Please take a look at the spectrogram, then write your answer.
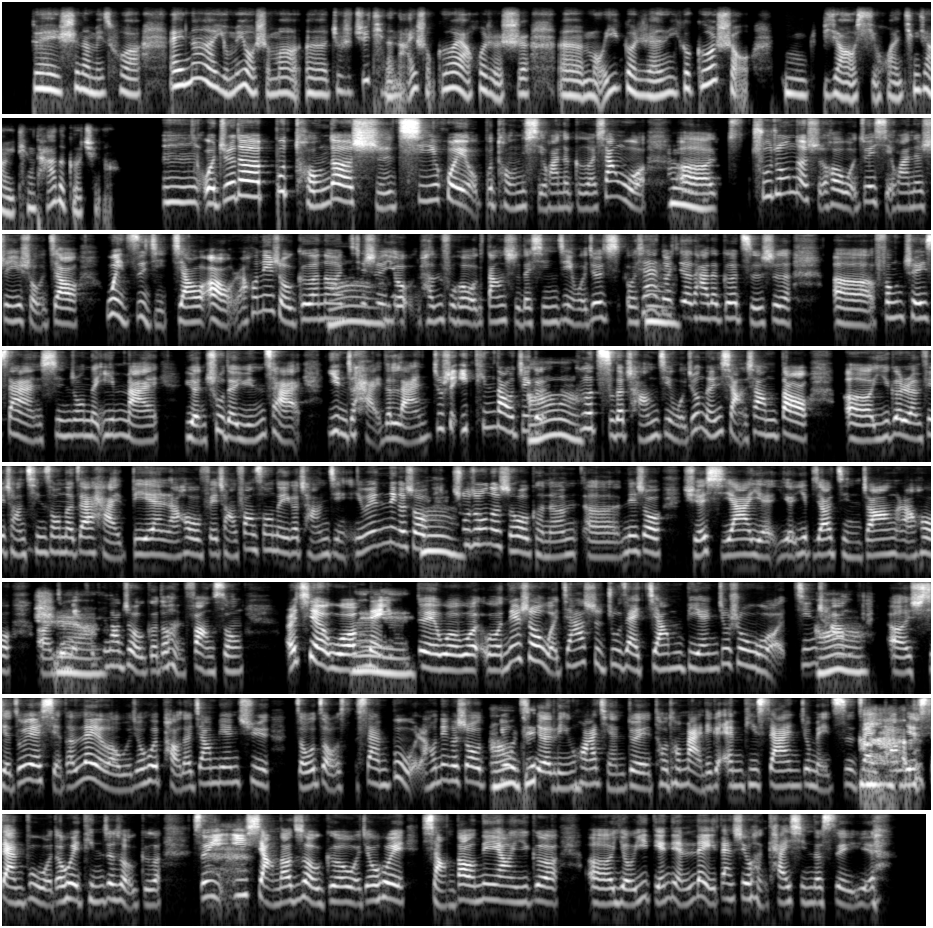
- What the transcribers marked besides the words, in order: other noise; laugh; other background noise; laughing while speaking: "江边"; chuckle
- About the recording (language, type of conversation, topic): Chinese, podcast, 有没有那么一首歌，一听就把你带回过去？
